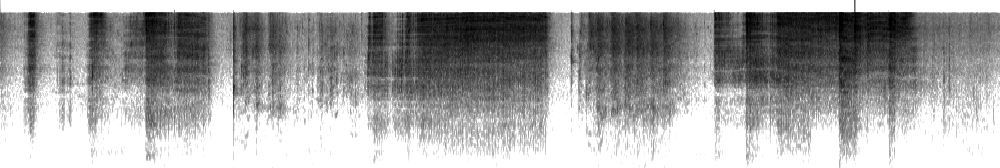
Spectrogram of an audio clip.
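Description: Aerosol can spraying foaming cleaner onto a copper hammer head in a string of hissing bursts, the longest lasting nearly two seconds, with short clicks between them.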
